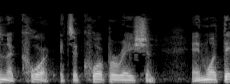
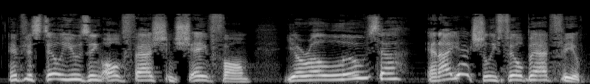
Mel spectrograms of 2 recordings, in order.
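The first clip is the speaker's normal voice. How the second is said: upbeat, higher-pitched ad read; 10 semitones higher than usual. Acted. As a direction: sell it like a radio spot. Podcast ad read.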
